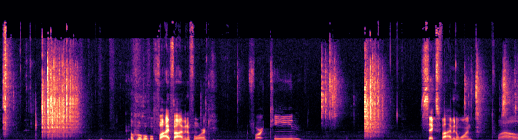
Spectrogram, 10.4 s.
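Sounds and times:
low steady hum: 0.0 - 10.3
dice rolling on a table: 0.7 - 1.8, 6.4 - 7.8
speech: 2.6 - 4.3, 5.1 - 6.1, 8.6 - 10.3.

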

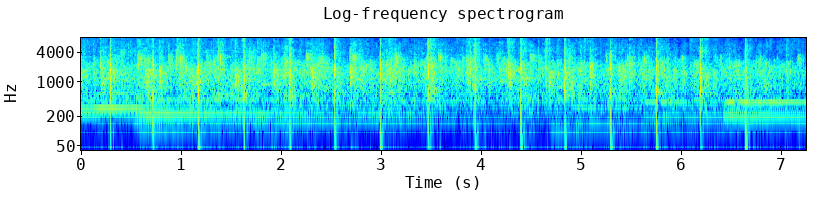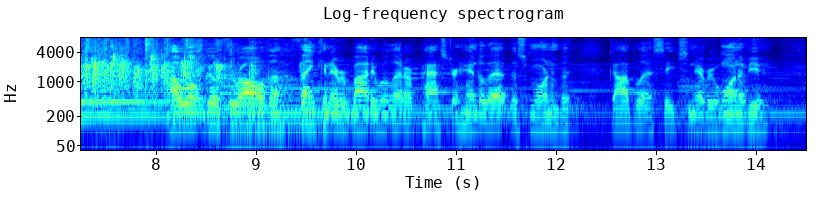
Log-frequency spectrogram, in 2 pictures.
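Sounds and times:
audience applause: 0.0 - 9.4
speech: 8.6 - 14.2.

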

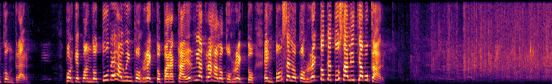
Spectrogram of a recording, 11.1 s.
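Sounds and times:
speech: 0.0 - 0.7, 1.3 - 7.8
audience applause: 8.2 - 11.0.

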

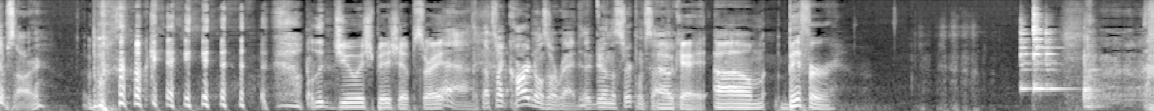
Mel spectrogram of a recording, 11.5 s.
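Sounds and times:
speech: 0.1 - 8.5
cowbell ringing: 10.2 - 10.9.

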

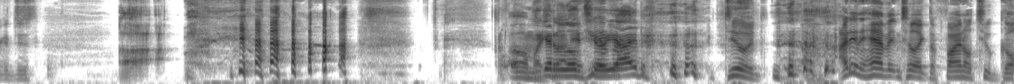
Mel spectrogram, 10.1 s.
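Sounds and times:
speech: 0.0 - 0.5, 1.2 - 3.0, 5.1 - 10.1
burping: 1.2 - 1.9.

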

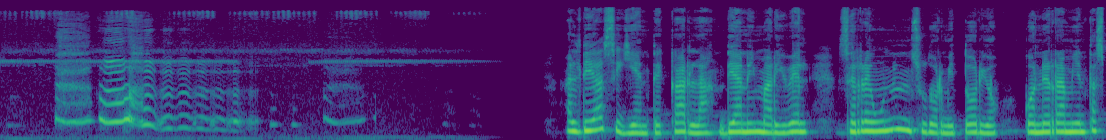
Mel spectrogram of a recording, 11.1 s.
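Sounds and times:
woman crying inconsolably: 0.5 - 3.8
speech: 5.7 - 11.0.

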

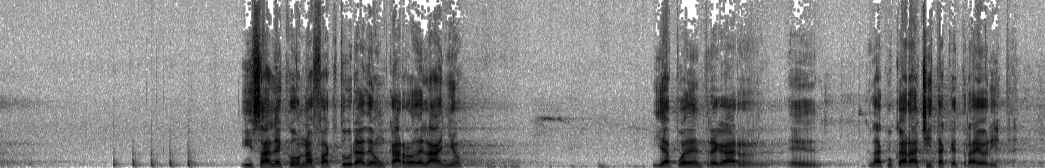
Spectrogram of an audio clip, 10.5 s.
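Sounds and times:
knocking on a door: 1.1 - 2.1
speech: 2.4 - 4.7, 6.6 - 10.2.

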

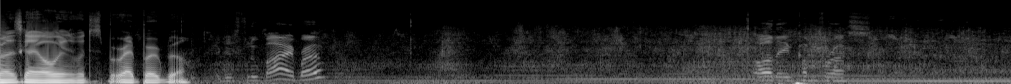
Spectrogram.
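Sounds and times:
speech: 0.0 - 2.0, 2.6 - 3.3, 7.6 - 8.6
airplane flying overhead: 0.0 - 10.1.

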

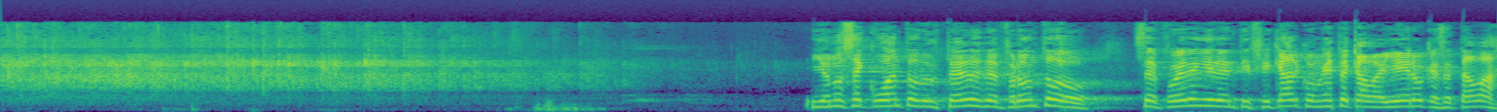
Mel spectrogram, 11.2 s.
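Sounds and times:
audience applause: 0.0 - 4.8
speech: 6.1 - 11.2.

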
